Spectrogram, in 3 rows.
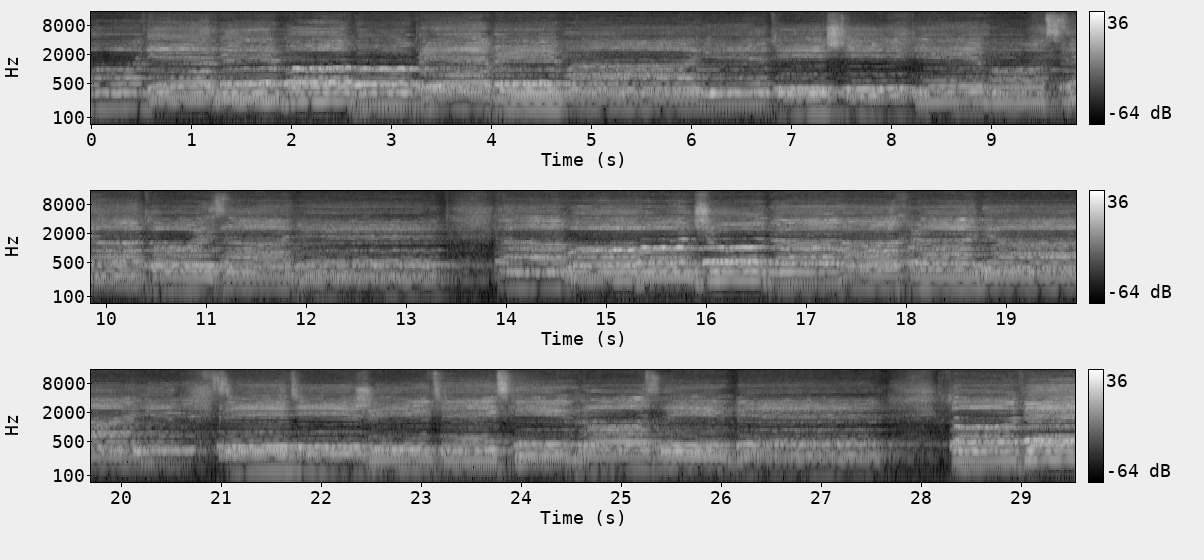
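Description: Choir singing unaccompanied, in sung phrases with brief breaks about 14, 21 and 28 seconds in.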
